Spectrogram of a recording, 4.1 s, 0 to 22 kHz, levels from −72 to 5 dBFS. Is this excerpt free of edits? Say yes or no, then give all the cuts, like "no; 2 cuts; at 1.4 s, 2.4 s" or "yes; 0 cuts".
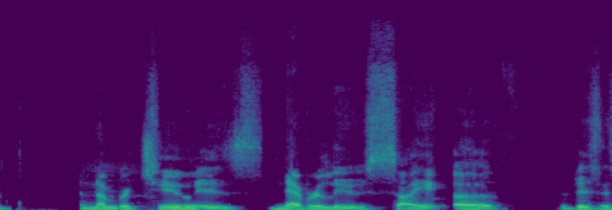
no; 1 cut; at 1.7 s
